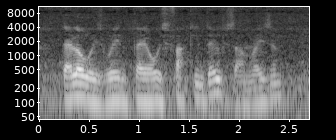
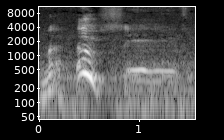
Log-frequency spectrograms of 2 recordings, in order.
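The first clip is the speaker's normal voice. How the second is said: Massive in a squealing falsetto, much higher; squeaky high massive; 3 dB louder than usual. Acted. Koi keeper boasting about his fish, squealing high. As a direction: squeal Massive like an excited kid. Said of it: "repeat with contrast".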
